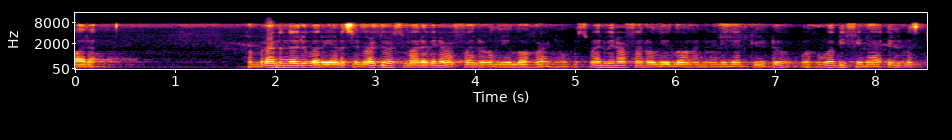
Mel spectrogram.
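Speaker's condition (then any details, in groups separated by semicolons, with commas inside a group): No condition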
